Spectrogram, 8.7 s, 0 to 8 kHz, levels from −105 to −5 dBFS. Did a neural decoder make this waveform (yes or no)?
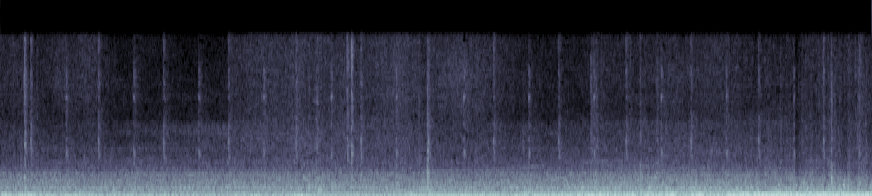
no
